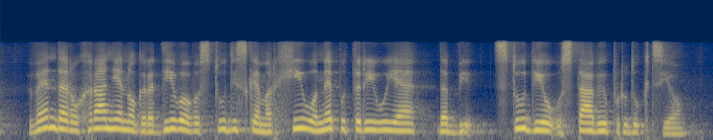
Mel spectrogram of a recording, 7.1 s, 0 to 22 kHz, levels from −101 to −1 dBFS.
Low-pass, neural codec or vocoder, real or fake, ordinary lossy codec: 7.2 kHz; codec, 16 kHz, about 1 kbps, DyCAST, with the encoder's durations; fake; none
